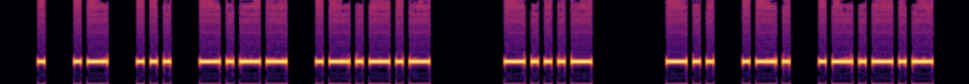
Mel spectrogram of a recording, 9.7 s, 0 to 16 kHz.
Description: Morse code, heard as a keyed tone, about 18 wpm, spaced as for 15 wpm, 1000 Hz. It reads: EASY. <BT> DR.
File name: qotdfiles / 15wpm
